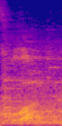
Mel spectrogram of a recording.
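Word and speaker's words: 鱼: Because in Chinese, the fish is yu, the same pronunciation with abundance.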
